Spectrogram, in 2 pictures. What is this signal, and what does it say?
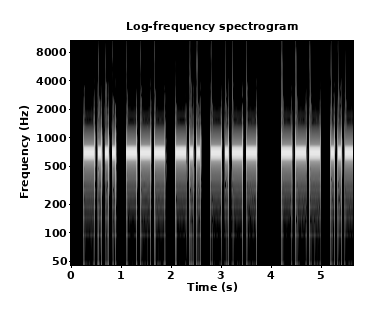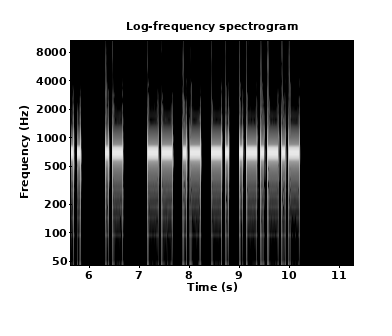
Morse code, heard as a keyed tone, about 17 wpm, 700 Hz. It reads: BODY OF A MAN.
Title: Sentences from Top 1000 Words - Review Part 2 - 17wpm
